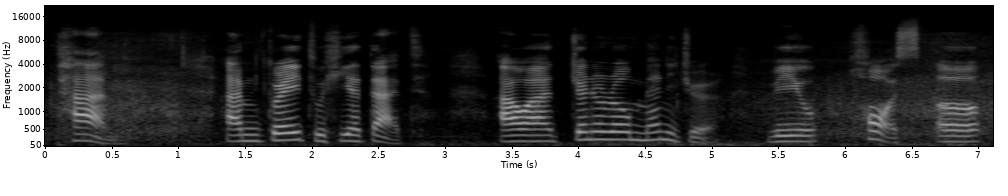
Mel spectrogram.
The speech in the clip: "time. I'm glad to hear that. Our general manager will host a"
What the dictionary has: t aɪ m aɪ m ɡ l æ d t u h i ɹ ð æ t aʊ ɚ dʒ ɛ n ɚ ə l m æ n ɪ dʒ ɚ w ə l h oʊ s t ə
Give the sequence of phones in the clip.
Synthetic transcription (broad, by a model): t aɪ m aɪ m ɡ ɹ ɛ t u h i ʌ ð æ t aʊ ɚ dʒ ɛ n ɚ ə l m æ n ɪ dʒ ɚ w ə l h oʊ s ə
